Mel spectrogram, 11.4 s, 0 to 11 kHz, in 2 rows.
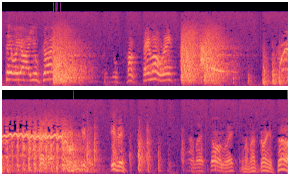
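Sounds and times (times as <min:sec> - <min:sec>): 
noisy rustle: 0:00.0 - 0:11.4
speech: 0:00.1 - 0:01.6, 0:02.2 - 0:08.4, 0:09.6 - 0:11.4
brief thump: 0:01.0 - 0:02.2, 0:03.6 - 0:05.7
horse whinnying: 0:05.5 - 0:07.7.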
